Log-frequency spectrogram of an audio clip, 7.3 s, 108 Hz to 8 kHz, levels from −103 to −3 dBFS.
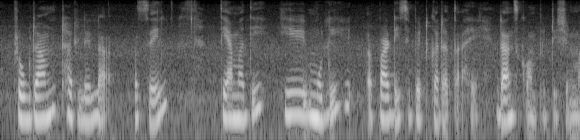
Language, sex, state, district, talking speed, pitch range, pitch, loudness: Marathi, female, Maharashtra, Aurangabad, 100 wpm, 205-230 Hz, 220 Hz, -29 LUFS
